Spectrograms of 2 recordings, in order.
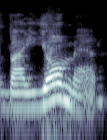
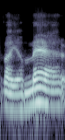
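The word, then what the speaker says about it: וַיֹּאמֶר: on the second syllable so it's by yomer not via mer but that's what these trope marks do among other things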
